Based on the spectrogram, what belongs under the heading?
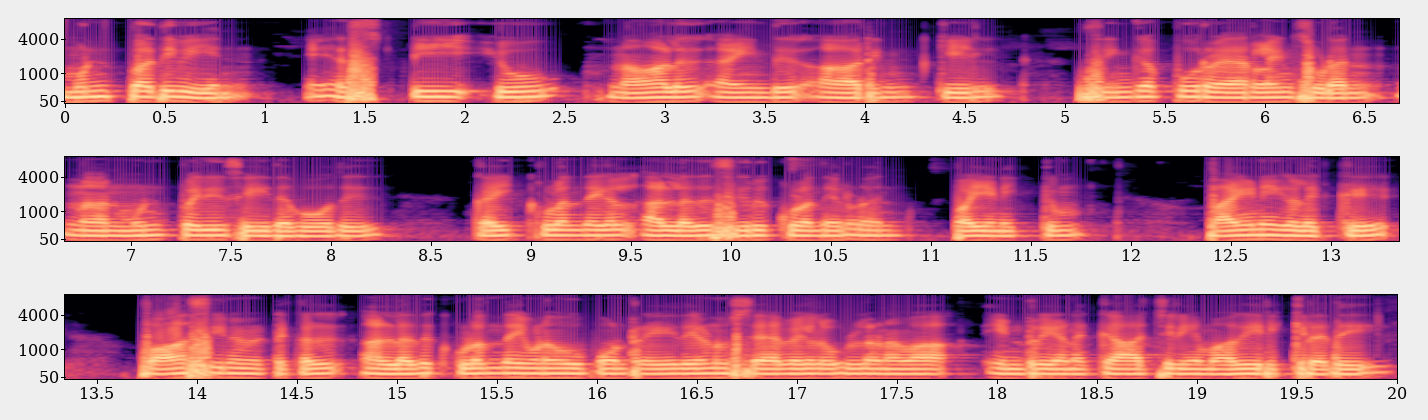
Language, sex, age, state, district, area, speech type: Tamil, male, 18-30, Tamil Nadu, Tiruppur, urban, read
